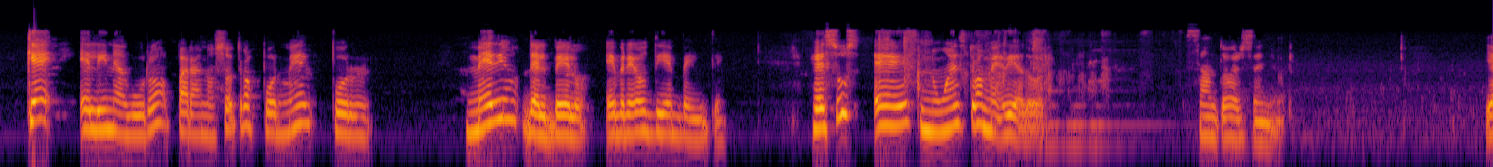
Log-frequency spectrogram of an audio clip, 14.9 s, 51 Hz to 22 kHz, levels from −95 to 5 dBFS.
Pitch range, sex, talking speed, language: 175-215 Hz, female, 85 wpm, Spanish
